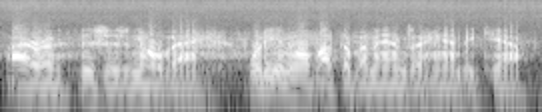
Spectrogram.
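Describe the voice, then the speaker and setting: Very deep-voiced, hard-boiled radio detective. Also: male voice, racing. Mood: terse, probing. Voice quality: low-pitched voice. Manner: deadpan, wisecracking, terse. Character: cynical hard-boiled male private investigator for hire. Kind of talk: 1940s radio noir acting with narration. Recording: dull, noisy 1940s radio recording.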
